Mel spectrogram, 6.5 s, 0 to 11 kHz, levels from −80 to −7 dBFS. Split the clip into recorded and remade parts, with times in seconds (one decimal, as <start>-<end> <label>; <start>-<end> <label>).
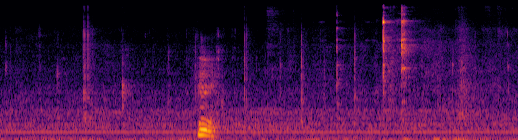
0.0-6.5 recorded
